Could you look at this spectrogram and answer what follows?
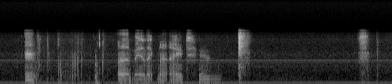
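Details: Person congested after waking, who says bright light sometimes makes them sneeze: several sharp, explosive sneezes with voiced gasps and exclamations between them, over a steady background hum; repeated sneezing.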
